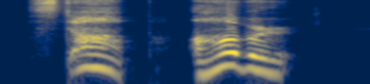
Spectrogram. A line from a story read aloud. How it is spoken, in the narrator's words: cried Master Zacharias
